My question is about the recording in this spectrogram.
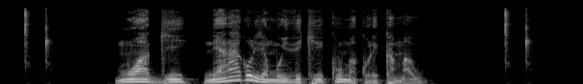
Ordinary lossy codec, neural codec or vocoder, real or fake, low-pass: none; none; real; 14.4 kHz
